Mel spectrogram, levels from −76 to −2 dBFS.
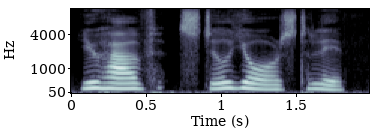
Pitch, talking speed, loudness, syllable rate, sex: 200 Hz, 180 wpm, -18 LUFS, 3.5 syllables/s, female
